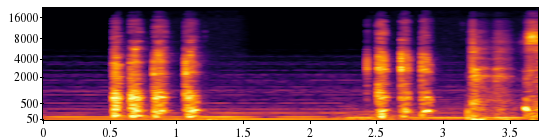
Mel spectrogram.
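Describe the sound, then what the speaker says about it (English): Several short bursts of throat clearing and coughing from a man with a slight cold, close and fairly loud, in two clusters separated by a quiet pause. "so I'm clearing my throat a lot"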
